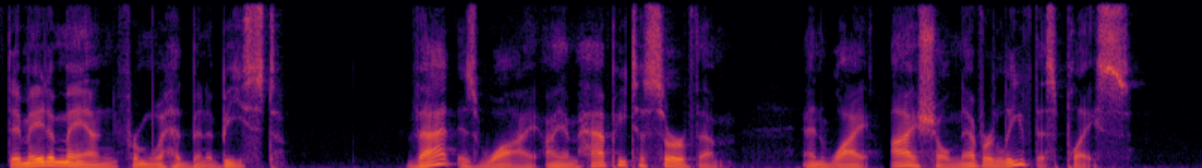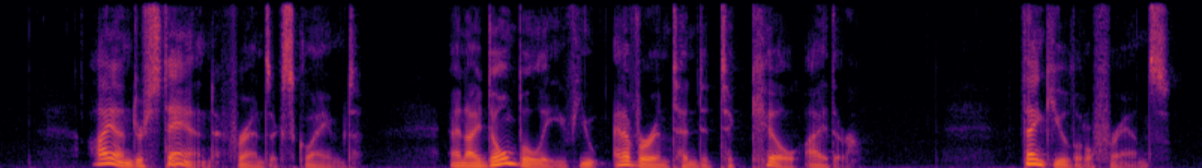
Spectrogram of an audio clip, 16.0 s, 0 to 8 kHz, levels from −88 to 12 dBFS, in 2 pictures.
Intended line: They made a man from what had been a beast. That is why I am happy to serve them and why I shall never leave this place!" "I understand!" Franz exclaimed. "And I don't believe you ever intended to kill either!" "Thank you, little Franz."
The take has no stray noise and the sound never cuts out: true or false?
true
